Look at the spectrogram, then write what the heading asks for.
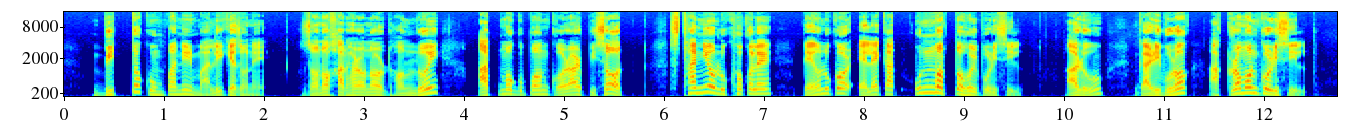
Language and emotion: Assamese, angry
